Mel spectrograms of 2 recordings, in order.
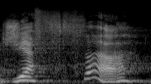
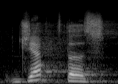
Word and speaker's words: Jephthah: It's spelled Jephthah. I don't know who thought to put PH before TH. I guess it's like Jephthah.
